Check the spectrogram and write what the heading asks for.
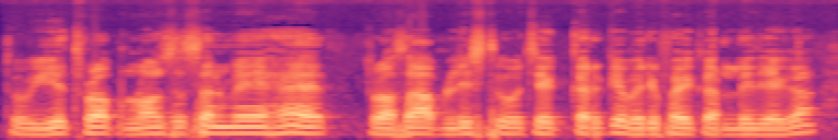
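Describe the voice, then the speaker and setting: A man hosting his own channel, reading out a long list of names in a steady rhythm and apologizing now and then for his pronunciation. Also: mid-range voice, fast talker. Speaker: channel host. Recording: slightly dull lo-fi audio.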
